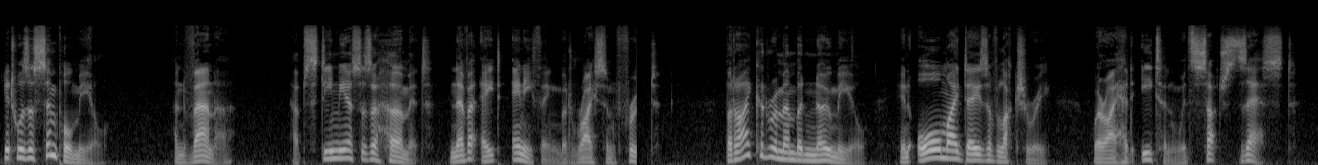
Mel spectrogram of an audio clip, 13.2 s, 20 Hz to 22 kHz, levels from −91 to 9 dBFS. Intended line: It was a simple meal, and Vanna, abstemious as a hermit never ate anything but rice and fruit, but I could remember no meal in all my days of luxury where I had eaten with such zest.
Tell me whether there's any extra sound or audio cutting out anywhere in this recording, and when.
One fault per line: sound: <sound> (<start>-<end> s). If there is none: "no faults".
sound: dropout (6.4-6.5 s)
